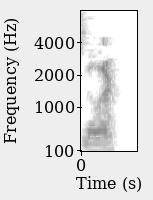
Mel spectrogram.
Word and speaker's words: Millar: But it's spelled in some crazy Scottish way with an M I L, uh, But it's pronounced Miller, uh, called Superman Red Sun, in which he lands in uh, Russia.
